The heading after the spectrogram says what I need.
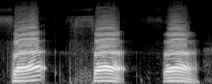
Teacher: tsa tsa tsa itu ujung lidah nempel dengan gigi dari atas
